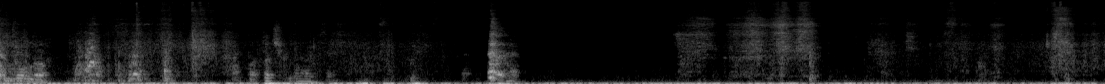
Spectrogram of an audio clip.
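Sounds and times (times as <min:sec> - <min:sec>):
clothing rustling: 0:00.0 - 0:04.5, 0:08.6 - 0:11.0
steady low rumble: 0:03.7 - 0:07.4.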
